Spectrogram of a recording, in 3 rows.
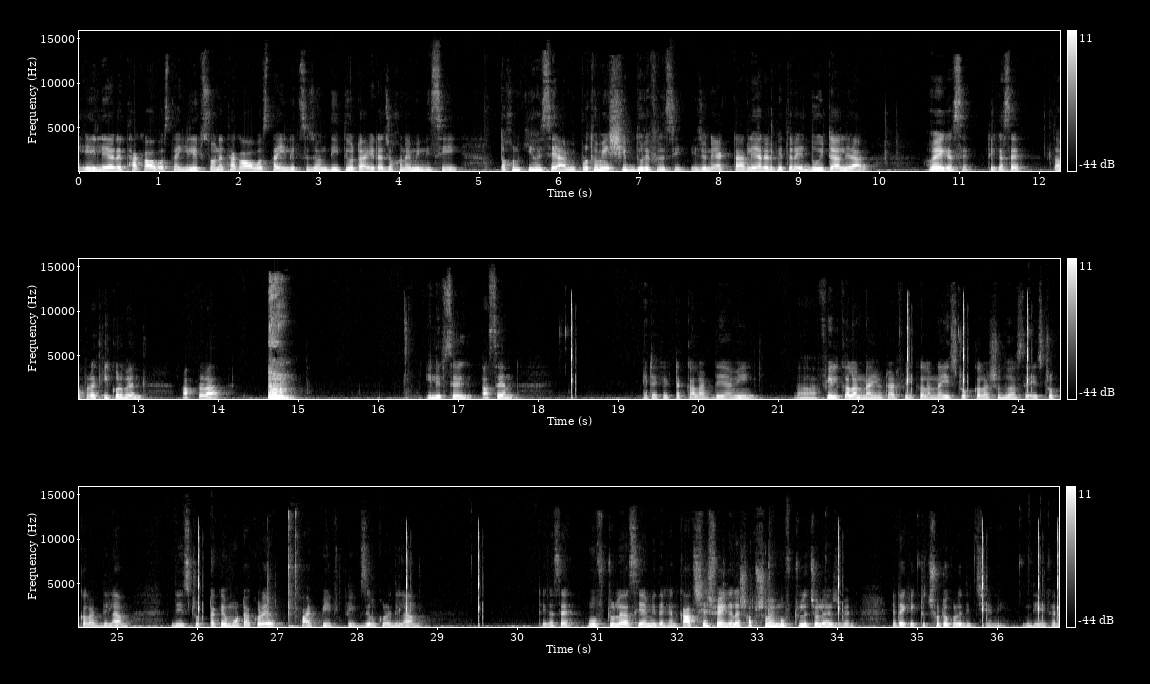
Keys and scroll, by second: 8.6 ctrl+z, 9.1 ctrl+z, 10.0 ctrl+z, 10.6 ctrl+z, 11.4 ctrl+z, 12.6 ctrl+z, 16.8 u, 26.8 5, 27.1 Return, 32.9 ctrl+t.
